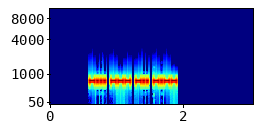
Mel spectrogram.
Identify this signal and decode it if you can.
Morse code, heard as a keyed tone, about 46 wpm, 700 Hz. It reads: BODY
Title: Four Letter Words - 45wpm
